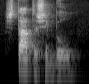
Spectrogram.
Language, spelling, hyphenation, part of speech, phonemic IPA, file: Dutch, statussymbool, sta‧tus‧sym‧bool, noun, /ˈstaː.tʏ(s).sɪmˌboːl/, Nl-statussymbool.ogg
- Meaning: status symbol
